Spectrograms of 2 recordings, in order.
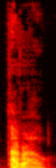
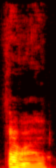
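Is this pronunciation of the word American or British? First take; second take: American; American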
